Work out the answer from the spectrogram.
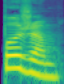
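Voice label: "пӧжӧм", Komi, female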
